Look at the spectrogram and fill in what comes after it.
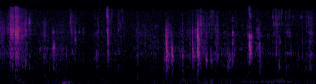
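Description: Faint chewing: scattered soft wet clicks and smacks of two people eating burgers and fries.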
